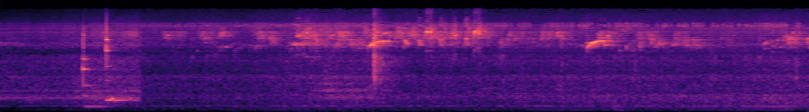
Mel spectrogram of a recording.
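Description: Outdoor birdsong: birds chirping, with a few sharp rising calls in the second half, over a steady high insect drone.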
